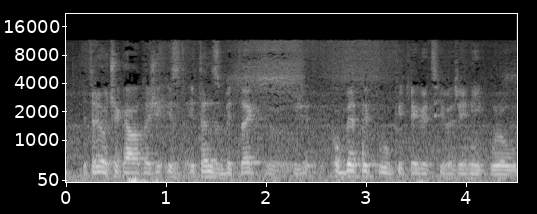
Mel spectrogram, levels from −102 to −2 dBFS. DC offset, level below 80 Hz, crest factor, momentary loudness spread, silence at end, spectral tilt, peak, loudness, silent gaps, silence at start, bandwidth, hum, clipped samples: under 0.1%; -36 dBFS; 18 dB; 8 LU; 0 s; -5.5 dB/octave; -8 dBFS; -27 LUFS; none; 0 s; 11.5 kHz; none; under 0.1%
